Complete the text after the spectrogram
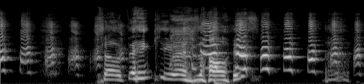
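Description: A young man speaks cheerfully into a close microphone.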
